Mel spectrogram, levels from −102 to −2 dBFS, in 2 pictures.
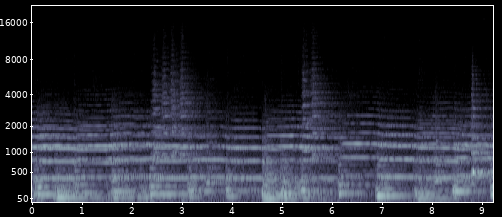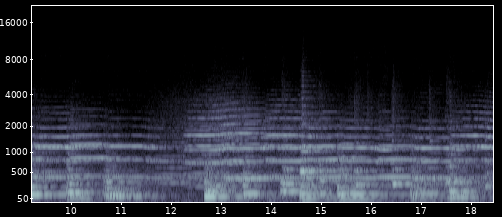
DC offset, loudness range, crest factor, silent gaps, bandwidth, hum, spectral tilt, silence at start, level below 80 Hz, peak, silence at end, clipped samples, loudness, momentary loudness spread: under 0.1%; 4 LU; 18 dB; none; 6.8 kHz; none; -9 dB/octave; 0 s; -52 dBFS; -24 dBFS; 0 s; under 0.1%; -42 LUFS; 8 LU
